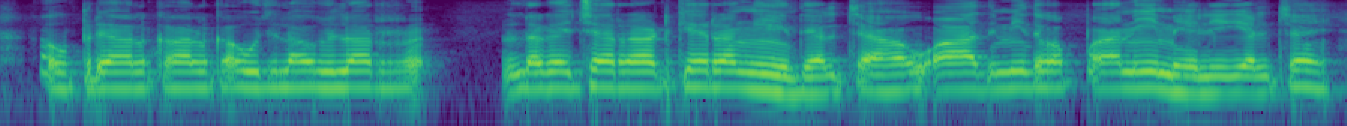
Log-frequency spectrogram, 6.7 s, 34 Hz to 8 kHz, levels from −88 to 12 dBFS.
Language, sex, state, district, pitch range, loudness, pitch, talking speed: Hindi, male, Bihar, Begusarai, 170-185 Hz, -14 LUFS, 180 Hz, 185 wpm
